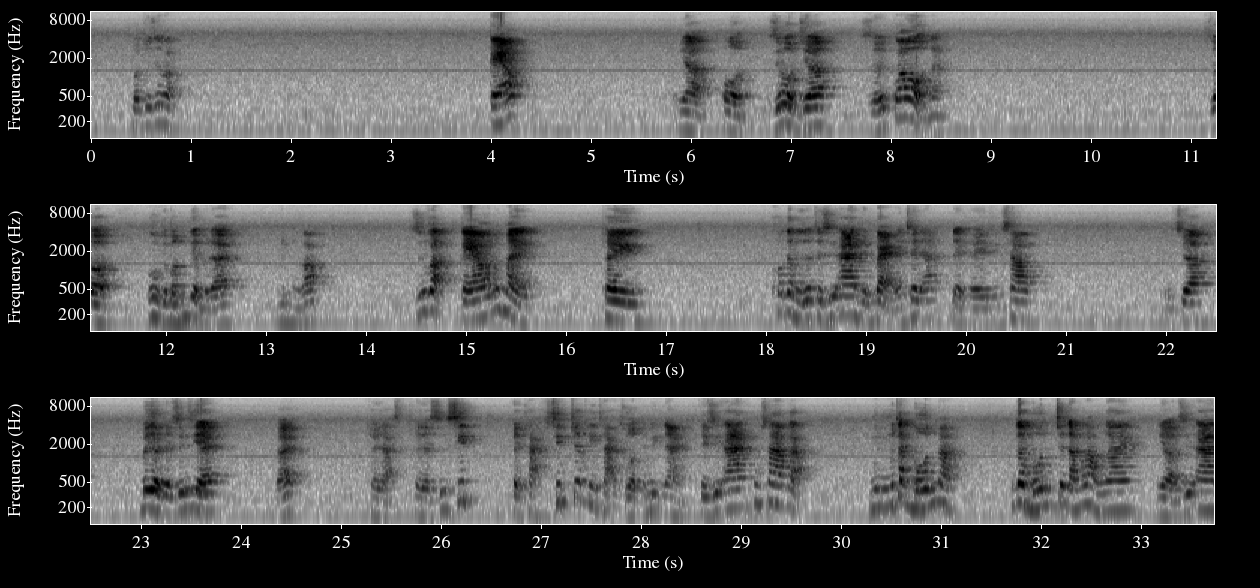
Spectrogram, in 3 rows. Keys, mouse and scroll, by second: 3.6 click, 14.5 click, 31.9 alt+click.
